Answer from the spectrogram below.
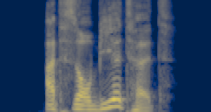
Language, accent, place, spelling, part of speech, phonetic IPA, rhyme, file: German, Germany, Berlin, adsorbiertet, verb, [atzɔʁˈbiːɐ̯tət], -iːɐ̯tət, De-adsorbiertet.ogg
- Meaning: inflection of adsorbieren: 1. second-person plural preterite 2. second-person plural subjunctive II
